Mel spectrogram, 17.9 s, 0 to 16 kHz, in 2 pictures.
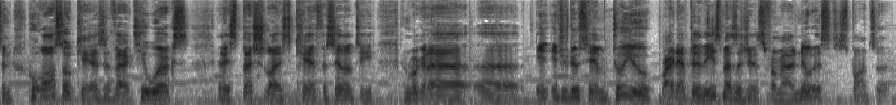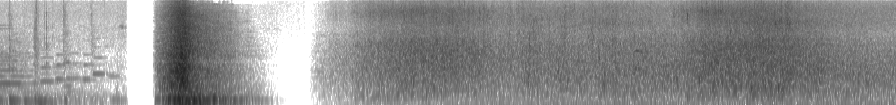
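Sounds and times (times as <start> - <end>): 
speech: 0.0 - 9.1
ocean waves crashing: 12.6 - 17.9.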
